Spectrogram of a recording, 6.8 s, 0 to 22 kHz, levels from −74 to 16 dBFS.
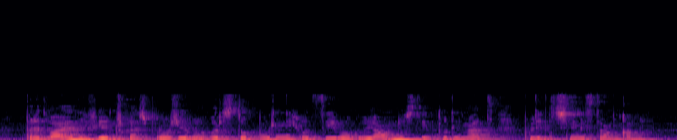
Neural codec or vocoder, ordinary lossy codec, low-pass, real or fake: codec, 16 kHz, 16 kbps, FreqCodec, larger model; none; 7.2 kHz; fake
